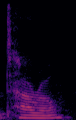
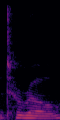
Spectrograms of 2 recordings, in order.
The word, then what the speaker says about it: tarot: We are staying aligned with our ancestors, and we are going to stick with the tarot, or the tarot, depending on how you pronounce it.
